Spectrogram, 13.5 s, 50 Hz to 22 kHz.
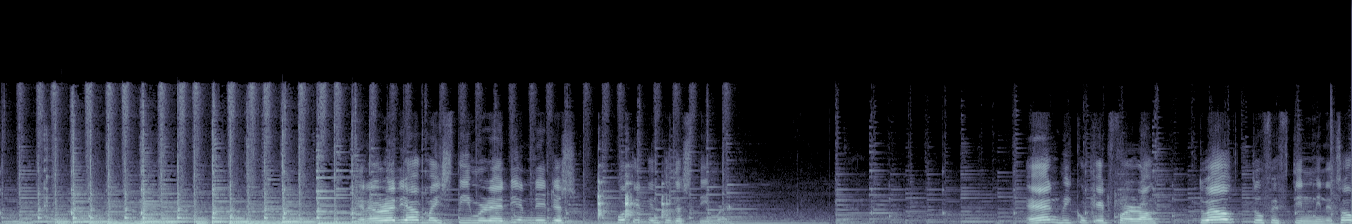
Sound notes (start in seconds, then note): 6.0 clink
